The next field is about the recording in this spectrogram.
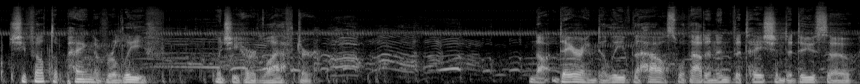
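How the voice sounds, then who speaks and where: A man reading a folklore horror story as a slow, measured, solemn scripted narration. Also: low voice, noisy background. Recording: music playing under the voice.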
